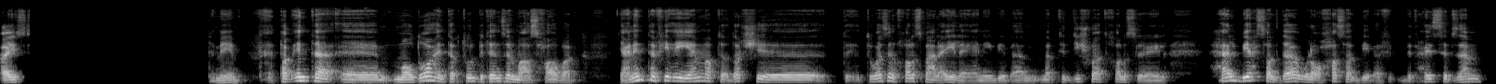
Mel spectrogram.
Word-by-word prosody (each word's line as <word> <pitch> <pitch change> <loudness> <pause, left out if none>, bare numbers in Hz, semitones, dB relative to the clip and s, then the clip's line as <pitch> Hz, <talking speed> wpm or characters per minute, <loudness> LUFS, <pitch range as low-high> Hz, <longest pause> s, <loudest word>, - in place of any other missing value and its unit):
كويس. 110 +2 +3 1.8
تمام. 95 0 -4 0.3
طَب، - - +2
أنت 175 -1 +5
آآ، 110 -6 +3
موضوع 115 - +3
أنت 140 - 0
بتقول 150 0 0
بتنزل 145 -2 +2
مع 100 -4 +1
أصحابك، 110 +3 -2 0.4
يعني - - +3
أنت 195 0 +3
في 185 +1 +2
أيام 160 -1 +3
ما 150 - +1
بتقدرش 145 -1 -3 0.8
ت - - -10 0.2
توازن 145 +5 -1
خالص 145 -1 -3
مع - - 0
العيلة، 100 -1 -1
يعني 90 +3 -6
بيبقى 100 +1 -6
ما 105 +2 -7
بتديش 110 +4 -8
وقت 125 - -3
خالص 115 -3 -6
للعيلة. 95 -2 -5 0.4
هل 175 +4 +2
بيحصل 175 +1 +3
ده؟ 145 - +3
ولو 120 -4 0
حصل - - -4
بيبقى - - -7
ف - - -15
بتحس 135 0 -4
بذنب؟ 125 +4 -4
120 Hz, 150 wpm, -21 LUFS, 105-150 Hz, 1.8 s, أنت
